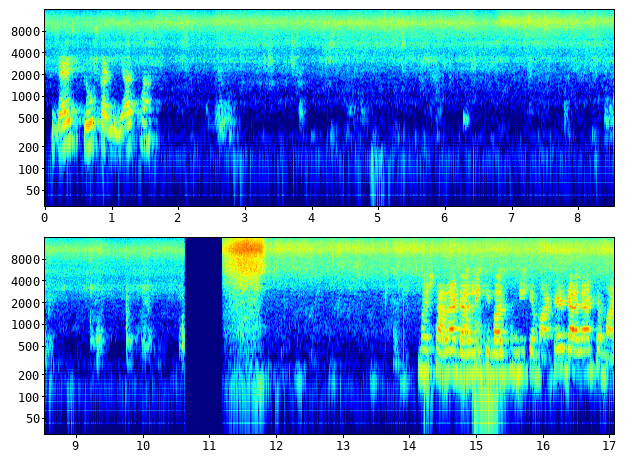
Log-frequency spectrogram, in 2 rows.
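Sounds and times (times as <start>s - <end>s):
food sizzling in a frying pan: 0.0s - 17.0s
spatula scraping a pan: 2.0s - 10.7s.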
